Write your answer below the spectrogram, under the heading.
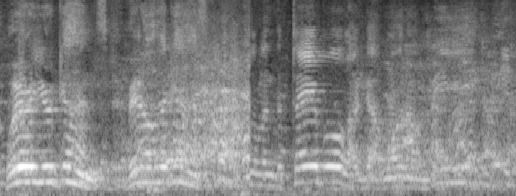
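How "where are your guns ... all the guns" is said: louder, higher, frantic retold question; urgent demand. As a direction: demand it like a panicked wife. Wife urgently asking for guns.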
